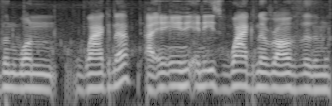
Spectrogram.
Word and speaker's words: Wagner: It is Wagner rather than Vagnner. Um they may be spelled the same, but I've been told the pronunciation is is Wagner for this one.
